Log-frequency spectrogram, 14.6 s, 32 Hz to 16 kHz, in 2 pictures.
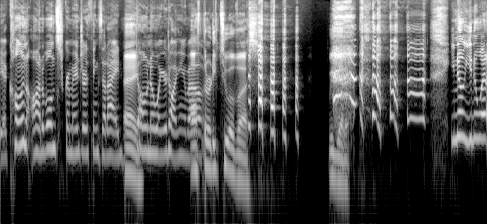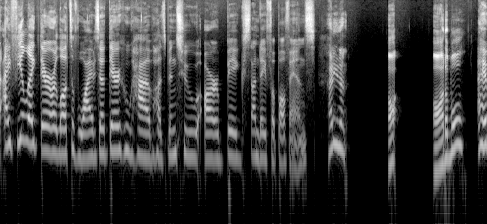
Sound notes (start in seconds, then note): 4.9 laughing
